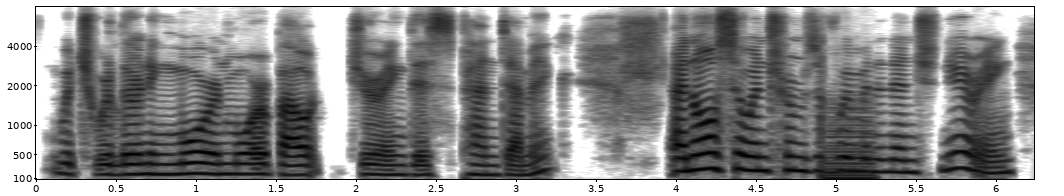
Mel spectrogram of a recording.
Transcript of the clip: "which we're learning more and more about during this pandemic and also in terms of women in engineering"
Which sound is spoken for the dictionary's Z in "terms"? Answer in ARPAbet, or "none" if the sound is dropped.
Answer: Z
